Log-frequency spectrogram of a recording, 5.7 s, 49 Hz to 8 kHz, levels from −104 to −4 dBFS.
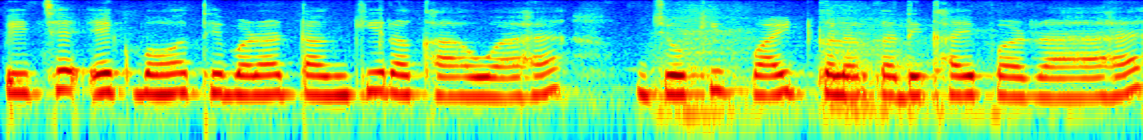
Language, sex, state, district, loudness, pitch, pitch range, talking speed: Hindi, female, Jharkhand, Garhwa, -16 LUFS, 255 Hz, 250-275 Hz, 180 wpm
